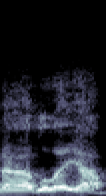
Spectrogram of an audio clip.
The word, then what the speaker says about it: Lillet: Lillet.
